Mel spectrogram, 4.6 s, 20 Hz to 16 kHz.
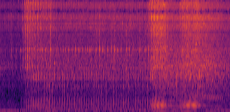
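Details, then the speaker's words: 1999 Polaris Sportsman 500 single, first start after fuel pump replacement, tank temporarily fitted, airbox off: uneven clattery running with surging revs, no settled beat; rough running, carburetor to be tweaked. "running not running smooth as I like to see it let me tweak on the carburetor a little bit and get back and see if I can figure this out"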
